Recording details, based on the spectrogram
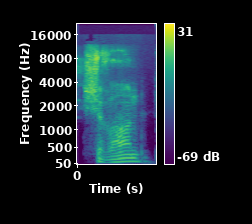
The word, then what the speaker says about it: Siobhan: Siobhan. Siobhan. – Rory, who's R-A-I-D-H at the end.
